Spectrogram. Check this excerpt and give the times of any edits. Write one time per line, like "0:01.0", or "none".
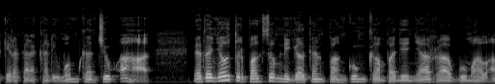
none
